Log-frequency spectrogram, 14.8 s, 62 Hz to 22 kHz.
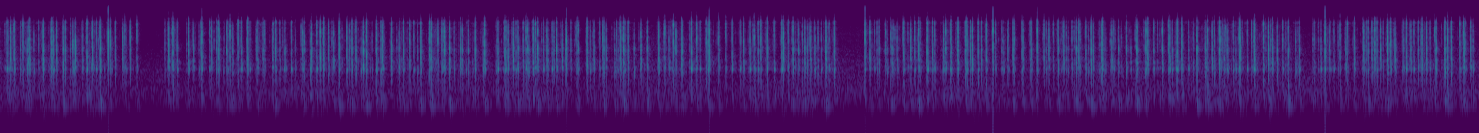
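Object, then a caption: Mechanical keyboard, acrylic case, plastic keycaps. A compact 68-key Mojo68 mechanical keyboard in a transparent acrylic case with cream and orange plastic keycaps is typed on with the fingertips of both hands, while a separate Mojopad numpad beside it goes untouched. Rapid, dense, bright clicky keystrokes with very short, dry decays run steadily throughout, broken only by brief pauses near 1.5 and 8.5 seconds.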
